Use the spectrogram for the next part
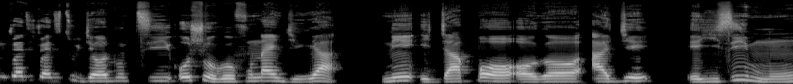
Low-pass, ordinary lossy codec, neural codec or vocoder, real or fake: none; none; none; real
